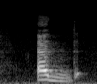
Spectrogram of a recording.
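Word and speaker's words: د: Ad. Ad. Ad is from just behind the teeth. Okay. Does the tongue have anything to do with the pronunciation of the Dal? Yeah, Definitely. Which part of the tongue?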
